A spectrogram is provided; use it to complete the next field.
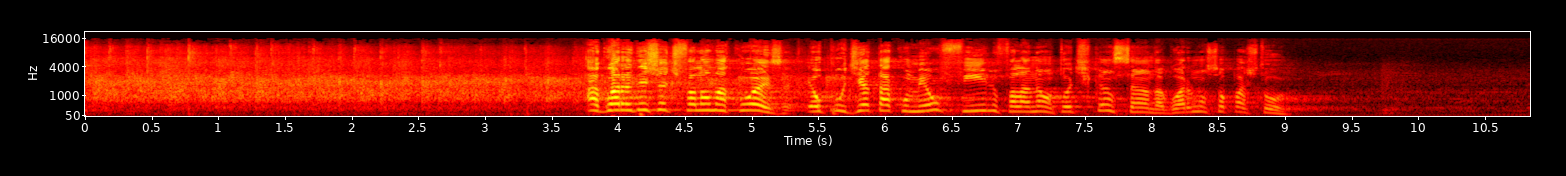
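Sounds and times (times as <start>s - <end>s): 
crowd applause: 0.0s - 6.2s
speech: 3.8s - 9.2s.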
